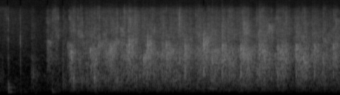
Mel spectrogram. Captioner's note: crowd applauding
